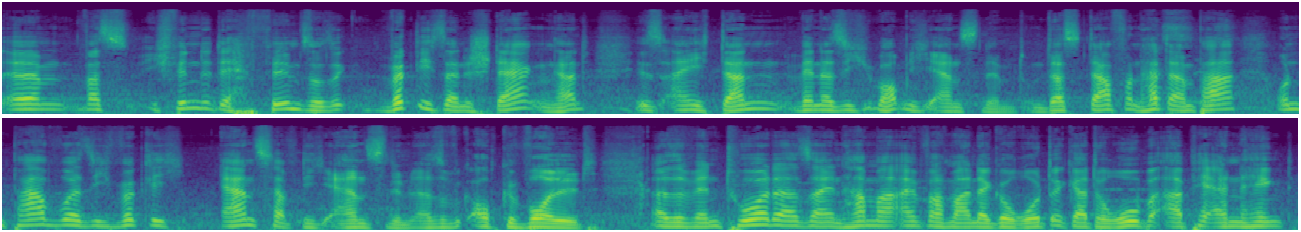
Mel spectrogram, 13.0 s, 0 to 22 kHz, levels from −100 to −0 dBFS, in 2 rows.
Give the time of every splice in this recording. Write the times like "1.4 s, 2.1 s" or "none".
none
